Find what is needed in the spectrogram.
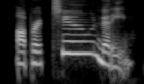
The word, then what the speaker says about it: opportunity: I go higher in pitch for the primary stress, opportunity.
